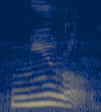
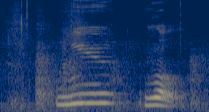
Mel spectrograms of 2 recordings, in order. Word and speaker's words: mural: So it has 2 syllables, 2 sounds. Mural. A little bit hard to say. If you have trouble with and they are close together, so it's a little bit difficult to pronounce. Maybe for you, I don't know. This one is stressed. Mural. Mural.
